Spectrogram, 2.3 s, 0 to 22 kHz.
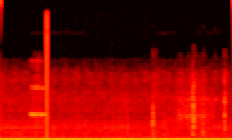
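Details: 1966 Buick Skylark with 6-liter LS engine after upgrading to a bolt-in Ford 9-inch rear with limited slip and 3.25 gears: deep even driveline rumble under way with no whine, clunk or grinding, rear end healthy.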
